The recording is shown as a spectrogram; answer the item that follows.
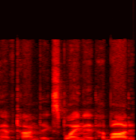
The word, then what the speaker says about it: Chabad: time to explain it Habad is spelled Chabad ch ABA D Jarrod's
